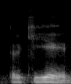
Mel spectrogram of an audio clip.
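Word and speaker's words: Türkiye: Is Turkiye, Turkiye. Did I pronounce it correctly? Turkiye. Yep.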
